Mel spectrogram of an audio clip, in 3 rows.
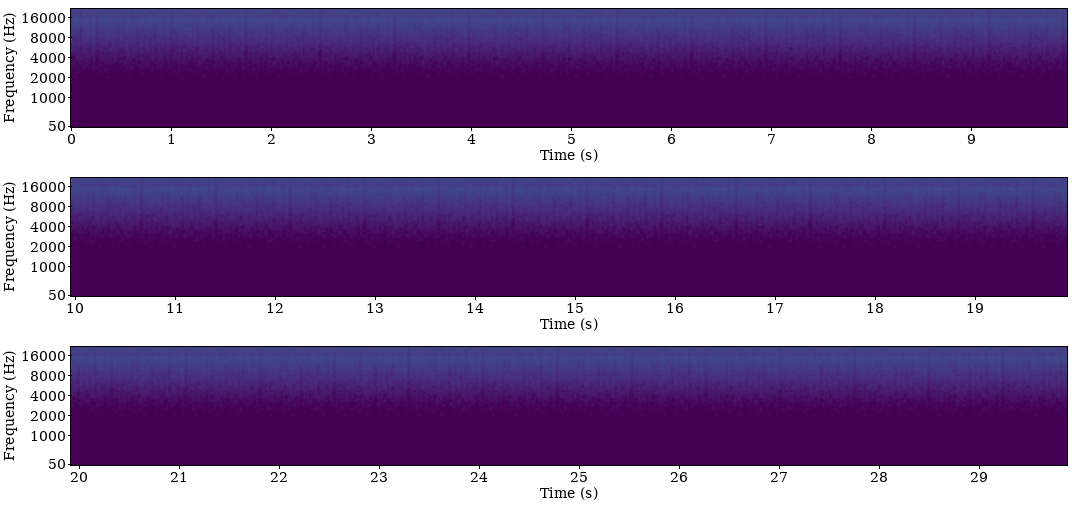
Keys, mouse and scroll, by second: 1.0 click, 2.6 click, 3.9-5.7 drag, 6.9 click, 10.7 click, 11.8 click, 15.4-18.0 drag, 20.0 click, 22.7 click, 24.5 click, 25.3 right click, 26.3 click, 27.5 click, 29.1 KP_3, 29.4 KP_0, 29.7 KP_Enter.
